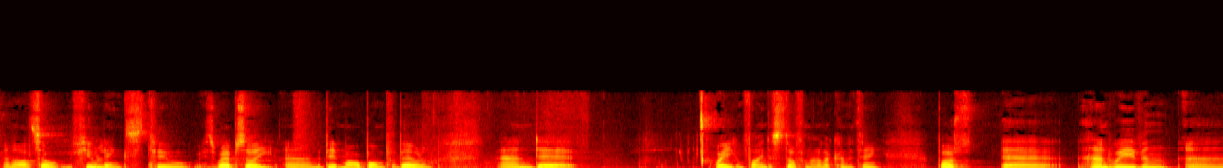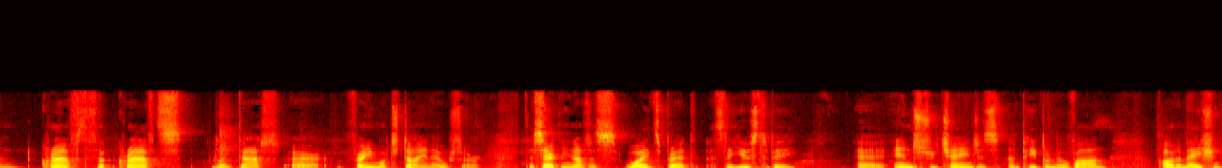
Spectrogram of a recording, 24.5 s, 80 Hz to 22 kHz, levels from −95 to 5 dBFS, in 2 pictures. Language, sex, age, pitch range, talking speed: English, male, 30-49, 100-120 Hz, 150 wpm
